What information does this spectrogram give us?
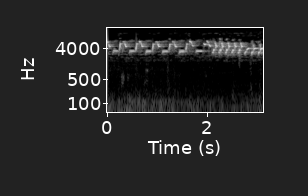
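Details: Goldfinch song for training and education: a looping series of rising-and-falling whistled notes, then a faster, busier twittering burst in the second half.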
